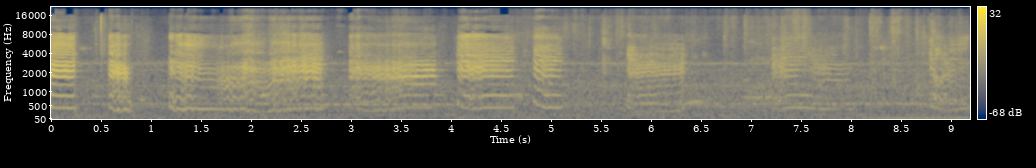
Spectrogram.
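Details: Female otter MaiJi making a pampered noise while about to sleep. Short wavering whines and squeaks come in quick bursts, some bending down then up in pitch, with brief pauses between them in a quiet indoor setting.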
